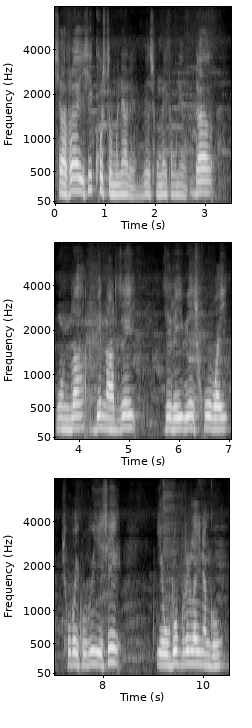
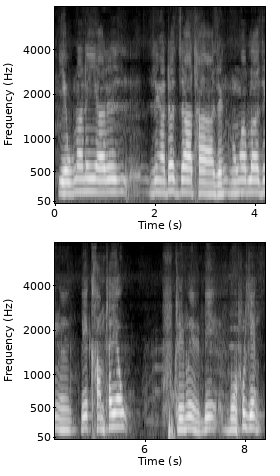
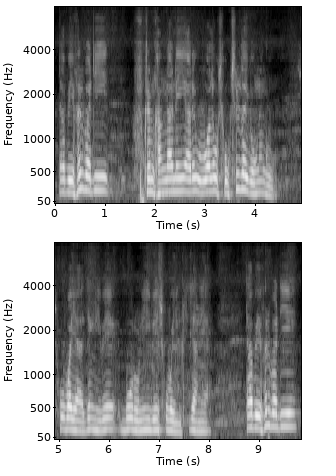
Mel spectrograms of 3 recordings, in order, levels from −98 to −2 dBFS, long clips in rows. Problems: none marked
